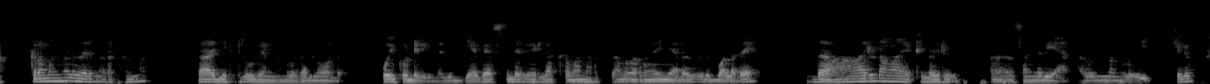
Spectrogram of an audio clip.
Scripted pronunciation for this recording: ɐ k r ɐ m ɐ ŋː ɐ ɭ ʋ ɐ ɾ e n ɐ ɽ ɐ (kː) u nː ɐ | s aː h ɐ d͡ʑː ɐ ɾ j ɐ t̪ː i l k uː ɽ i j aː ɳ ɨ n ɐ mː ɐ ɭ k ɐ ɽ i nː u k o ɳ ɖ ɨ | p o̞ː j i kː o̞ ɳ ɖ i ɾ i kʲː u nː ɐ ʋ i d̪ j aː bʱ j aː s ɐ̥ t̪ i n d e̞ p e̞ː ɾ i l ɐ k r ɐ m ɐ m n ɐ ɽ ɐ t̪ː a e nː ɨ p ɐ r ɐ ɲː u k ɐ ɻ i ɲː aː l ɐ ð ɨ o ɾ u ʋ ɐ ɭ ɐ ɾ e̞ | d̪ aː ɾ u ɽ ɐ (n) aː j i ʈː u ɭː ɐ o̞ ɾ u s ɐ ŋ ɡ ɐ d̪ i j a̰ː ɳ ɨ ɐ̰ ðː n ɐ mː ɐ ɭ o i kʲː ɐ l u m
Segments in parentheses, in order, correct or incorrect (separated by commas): correct, incorrect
